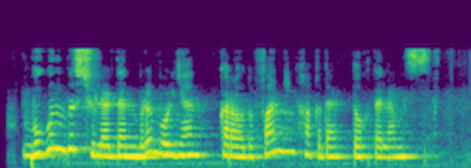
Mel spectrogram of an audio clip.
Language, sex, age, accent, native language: Uzbek, female, 18-24, Andijon, Uzbek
